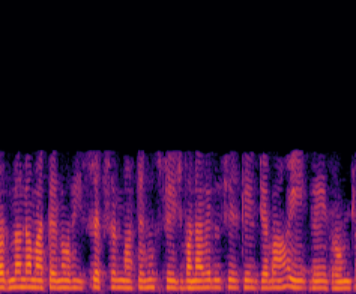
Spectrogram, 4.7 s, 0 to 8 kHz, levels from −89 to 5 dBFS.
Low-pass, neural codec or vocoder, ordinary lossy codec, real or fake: 7.2 kHz; codec, 44.1 kHz, 3.4 kbps, Pupu-Codec; AAC, 16 kbps; fake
